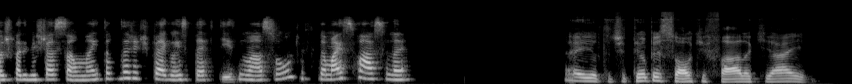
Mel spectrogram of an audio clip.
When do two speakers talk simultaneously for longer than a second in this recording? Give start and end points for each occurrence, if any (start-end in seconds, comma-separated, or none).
none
